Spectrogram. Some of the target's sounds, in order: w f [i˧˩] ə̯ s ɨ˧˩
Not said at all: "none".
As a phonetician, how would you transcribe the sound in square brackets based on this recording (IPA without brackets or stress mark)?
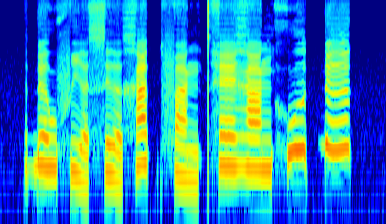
i˧˩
